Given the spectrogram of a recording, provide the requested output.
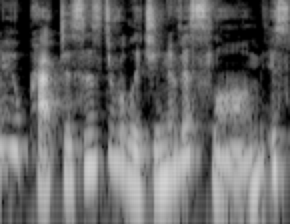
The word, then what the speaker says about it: Islam: A lot of Americans pronounce it Islam, kind of with a Z. But a lot of people who practice the religion pronounce it Islam, like with an S.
